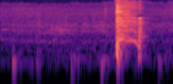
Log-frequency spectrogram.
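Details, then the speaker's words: Sleep-deprived adult with a cough for about three days, joking it sounds like whooping cough but saying it is not: one loud, harsh cough with a brief rough tail in a quiet room. "that totally sounds like whooping cough that sounds like whooping cough all right but it's not I promise it's just like I've had like a car for like three days and it's horrific"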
